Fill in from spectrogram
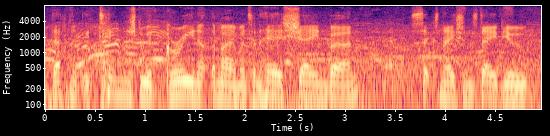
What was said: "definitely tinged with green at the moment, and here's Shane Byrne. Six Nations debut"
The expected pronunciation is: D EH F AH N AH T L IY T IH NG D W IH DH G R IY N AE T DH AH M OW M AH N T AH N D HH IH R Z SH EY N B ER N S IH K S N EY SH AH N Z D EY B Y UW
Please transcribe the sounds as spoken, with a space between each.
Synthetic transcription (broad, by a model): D EH F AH N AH T L IY T IH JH D W IH DH G R IY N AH T DH AH M OW M AH N T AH N HH IH R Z SH EY N B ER N S IH K S N EY SH AH N Z D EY B Y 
